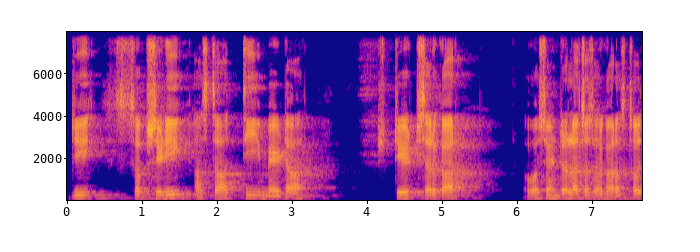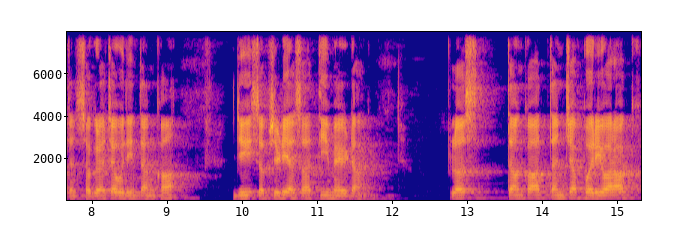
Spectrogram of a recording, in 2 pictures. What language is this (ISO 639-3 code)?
kok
